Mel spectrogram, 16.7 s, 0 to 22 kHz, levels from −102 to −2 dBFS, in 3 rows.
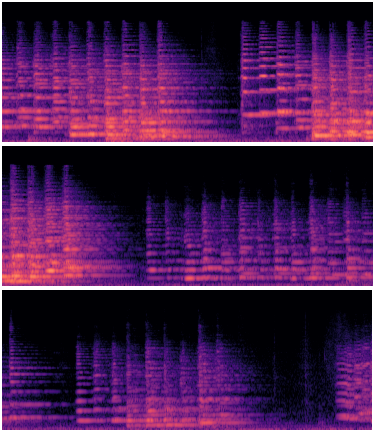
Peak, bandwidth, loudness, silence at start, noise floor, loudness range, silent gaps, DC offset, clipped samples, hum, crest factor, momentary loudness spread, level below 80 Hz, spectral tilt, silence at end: -18 dBFS; 12.5 kHz; -35 LUFS; 0 s; -66 dBFS; 18 LU; none; under 0.1%; under 0.1%; none; 20 dB; 22 LU; -64 dBFS; -6 dB/octave; 0 s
